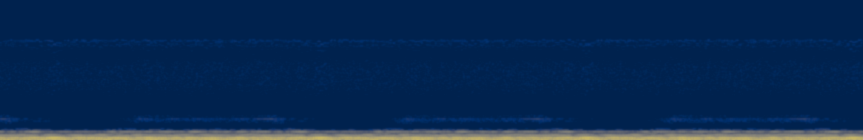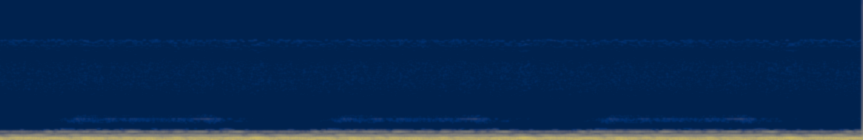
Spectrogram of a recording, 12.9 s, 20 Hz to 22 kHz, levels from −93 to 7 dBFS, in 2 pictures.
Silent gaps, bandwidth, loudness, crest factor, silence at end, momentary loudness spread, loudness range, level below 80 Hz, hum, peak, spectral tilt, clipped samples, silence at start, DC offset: none; 1.5 kHz; -18 LUFS; 14 dB; 0 s; 3 LU; 1 LU; -28 dBFS; none; -4 dBFS; -14.5 dB/octave; under 0.1%; 0 s; under 0.1%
